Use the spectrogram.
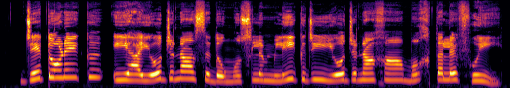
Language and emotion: Sindhi, neutral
